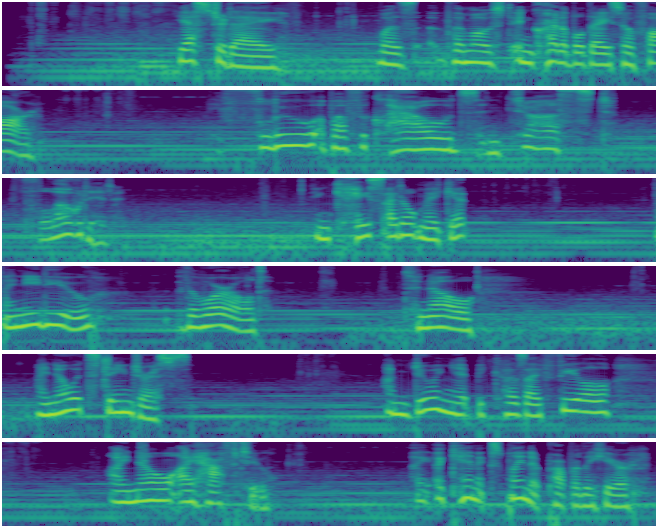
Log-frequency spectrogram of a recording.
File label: GAMING Diary Natural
